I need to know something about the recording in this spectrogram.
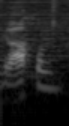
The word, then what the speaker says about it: Gotham: what do you mean you're telling me it's pronounced gotham i keep reading it as got ham and the answer is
